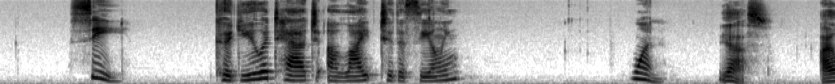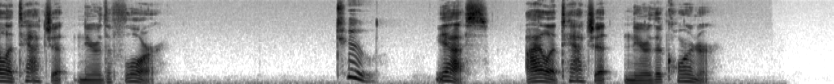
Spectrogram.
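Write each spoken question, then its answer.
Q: Could you attach a light to the ceiling?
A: 2: Yes. I'll attach it near the corner.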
